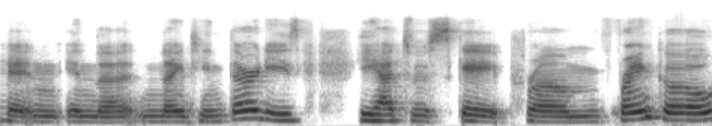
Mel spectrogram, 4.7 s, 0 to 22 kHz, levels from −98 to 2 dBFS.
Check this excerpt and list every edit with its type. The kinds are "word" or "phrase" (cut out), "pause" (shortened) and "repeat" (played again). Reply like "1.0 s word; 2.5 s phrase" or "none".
3.5 s word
